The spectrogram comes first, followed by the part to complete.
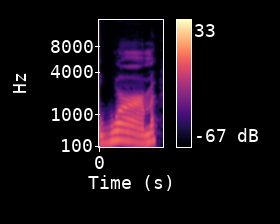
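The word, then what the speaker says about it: wyrm: she handled herself against the worm, now spelled W-Y-R-M.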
